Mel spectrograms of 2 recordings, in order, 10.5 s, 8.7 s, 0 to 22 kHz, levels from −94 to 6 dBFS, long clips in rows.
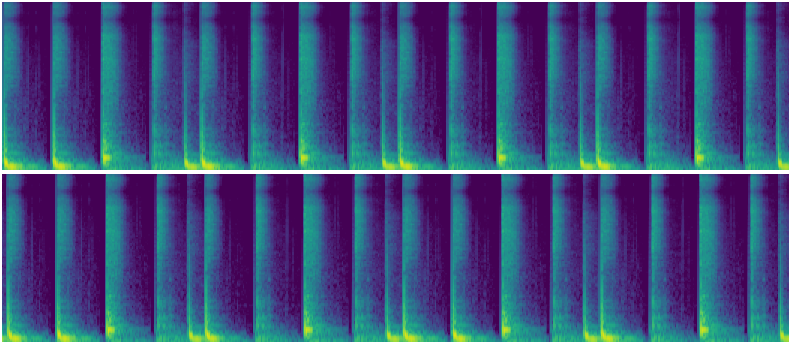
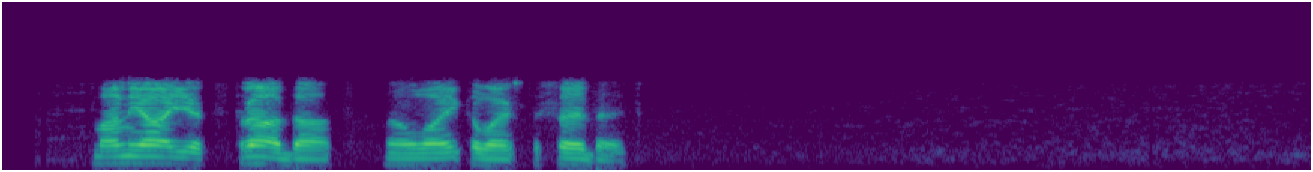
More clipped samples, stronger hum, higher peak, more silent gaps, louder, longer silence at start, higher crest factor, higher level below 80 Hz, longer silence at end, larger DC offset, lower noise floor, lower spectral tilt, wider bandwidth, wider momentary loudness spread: neither; neither; first, 0 dBFS vs -12 dBFS; neither; first, -16 LUFS vs -27 LUFS; second, 0 s vs 0.6 s; second, 14 dB vs 20 dB; first, -18 dBFS vs -78 dBFS; second, 0 s vs 4.6 s; neither; second, -31 dBFS vs -83 dBFS; about the same, -6.5 dB/octave vs -7.5 dB/octave; first, over 20 kHz vs 4.1 kHz; about the same, 15 LU vs 13 LU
